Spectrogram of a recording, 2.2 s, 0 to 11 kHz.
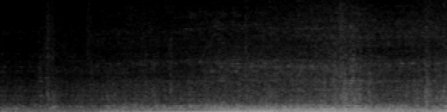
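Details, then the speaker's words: Worn-out car on way to scrapyard, clutch slipping: engine pitch climbs under throttle with revs flaring without matching pull; no power until above 2000 rpm, clutch slips. "so your the clutch thing sounds like death all right Ernie clutch this out Oh power movin until you get above two grand just slips"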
